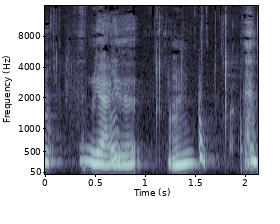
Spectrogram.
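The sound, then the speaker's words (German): A voice imitates a nursing baby's smacking and swallowing with a few short, wet, voiced gulping sounds in an uneven rhythm, fairly loud. “Dieses Schlucken, und das finde ich so süß, diese Schmatzgeräusche.”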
